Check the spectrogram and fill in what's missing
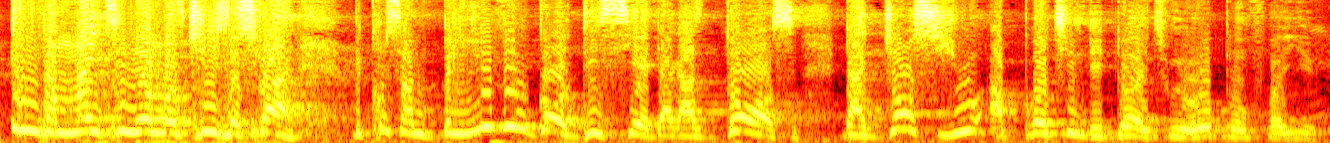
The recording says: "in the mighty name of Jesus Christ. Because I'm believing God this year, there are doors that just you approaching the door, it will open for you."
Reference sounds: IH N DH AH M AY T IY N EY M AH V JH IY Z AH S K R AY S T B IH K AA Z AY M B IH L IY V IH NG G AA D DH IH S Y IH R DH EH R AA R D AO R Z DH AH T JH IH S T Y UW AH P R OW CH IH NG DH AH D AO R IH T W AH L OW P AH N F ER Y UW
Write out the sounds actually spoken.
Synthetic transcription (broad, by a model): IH N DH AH M AY T IY N EY M AH V JH IY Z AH S K R AY S T B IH K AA S AY M B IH L IY V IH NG G AA D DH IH S Y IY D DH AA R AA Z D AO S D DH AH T JH IH S T Y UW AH P R OW CH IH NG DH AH D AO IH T W AH L OW P AH N F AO Y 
